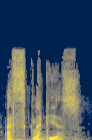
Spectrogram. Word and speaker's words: Asclepius: It is Asclepius, the god Asclepius.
